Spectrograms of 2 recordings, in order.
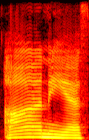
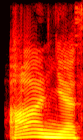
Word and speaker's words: Agnes: So it's Agnes in the Japanese version, Agnes in the correct pronunciation, and Agnes in the way that most people pronounce her. Gosh, they're all confusing.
